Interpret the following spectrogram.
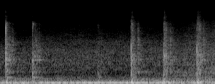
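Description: Hammer tapping on a wooden carving in sharp, even knocks about three a second: two taps, a pause of about a second, then three more. A steady low hum runs underneath.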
